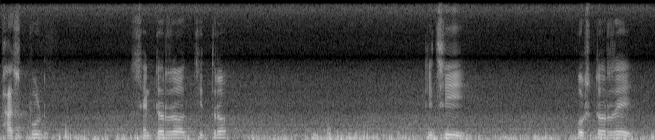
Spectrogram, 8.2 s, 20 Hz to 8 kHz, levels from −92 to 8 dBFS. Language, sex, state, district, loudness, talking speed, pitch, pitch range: Odia, male, Odisha, Malkangiri, -23 LUFS, 65 wpm, 155 Hz, 110-175 Hz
